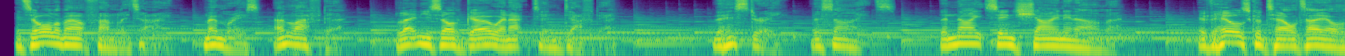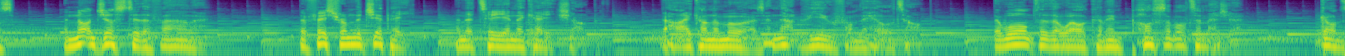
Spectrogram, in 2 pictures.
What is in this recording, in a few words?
Yorkshire and Northern accent VO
